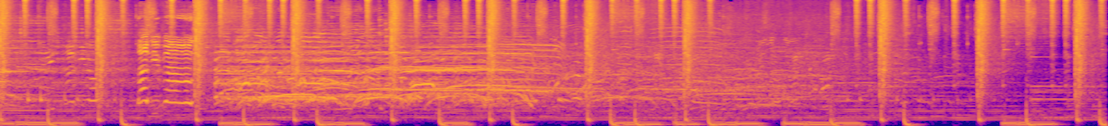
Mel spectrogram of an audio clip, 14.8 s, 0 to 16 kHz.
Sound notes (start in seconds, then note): 3.1 crowd cheering; 11.5 bright upbeat music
